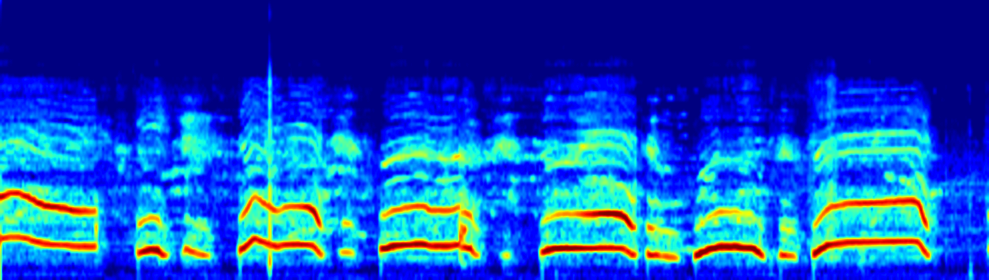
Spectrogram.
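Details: Infant crying in repeated wails, broken by short catching gasps and hiccup-like sounds between cries, as if out of breath.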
